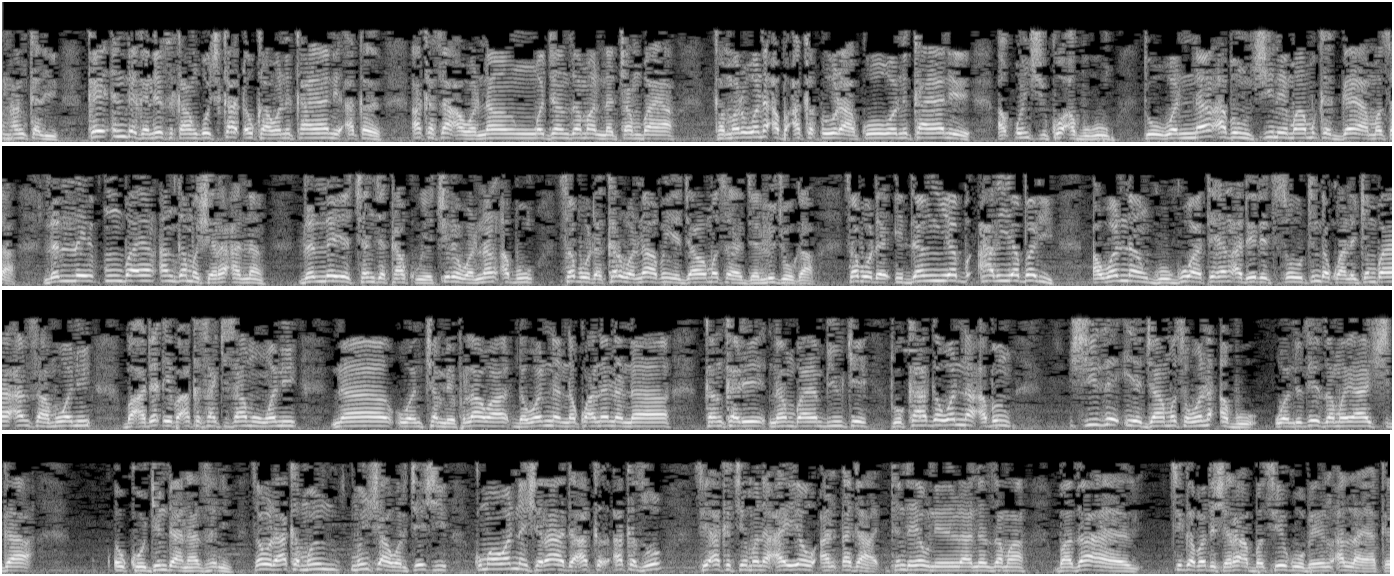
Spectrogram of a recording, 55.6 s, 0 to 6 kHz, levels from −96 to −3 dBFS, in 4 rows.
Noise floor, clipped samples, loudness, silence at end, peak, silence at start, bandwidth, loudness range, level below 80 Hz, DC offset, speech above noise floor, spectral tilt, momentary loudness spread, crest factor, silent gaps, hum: -43 dBFS; under 0.1%; -15 LUFS; 0 s; -2 dBFS; 0 s; 5 kHz; 2 LU; -48 dBFS; under 0.1%; 29 dB; -9.5 dB/octave; 7 LU; 14 dB; none; none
